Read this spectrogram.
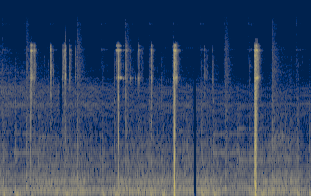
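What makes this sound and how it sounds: A silver coin is made to ring, giving several sharp, high-pitched metallic pings over a low background hum. The ring confirms it as real silver, and it is also not magnetic; it is a personal coin that will never be sold.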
